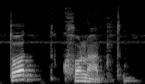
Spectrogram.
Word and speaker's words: তৎক্ষণাৎ: তৎক্ষণাৎ ত খণ্ডিত তৎ খনাত, ক্ষয়ে মূর্ধন্যস্য মূর্ধন্যয়ে আকার খণ্ডিত, তৎক্ষণাৎ, অর্থাৎ একসাথে উচ্চারণ করব তৎক্ষণাৎ, তৎক্ষণাৎ।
